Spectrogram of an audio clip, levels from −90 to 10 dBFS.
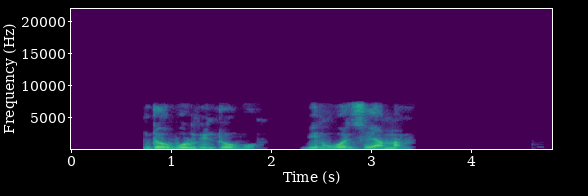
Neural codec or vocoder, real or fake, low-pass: codec, 16 kHz, 6 kbps, DAC; fake; 7.2 kHz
